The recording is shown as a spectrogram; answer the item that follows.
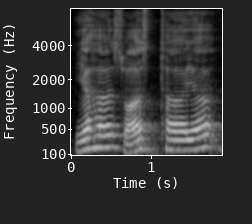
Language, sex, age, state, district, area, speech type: Sanskrit, male, 30-45, Karnataka, Dharwad, urban, spontaneous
